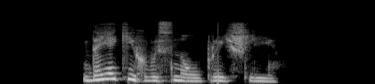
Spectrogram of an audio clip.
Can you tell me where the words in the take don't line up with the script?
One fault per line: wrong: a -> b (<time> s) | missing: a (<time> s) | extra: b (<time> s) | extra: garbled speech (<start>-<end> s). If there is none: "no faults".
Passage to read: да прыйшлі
extra: якіх высноў (1.1 s)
